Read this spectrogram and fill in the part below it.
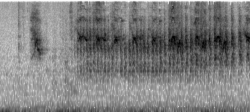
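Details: Urban birds active in the city: after a single chirp, a rapid, continuous high twittering chatter of fast repeated notes fills the rest of the recording.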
